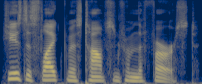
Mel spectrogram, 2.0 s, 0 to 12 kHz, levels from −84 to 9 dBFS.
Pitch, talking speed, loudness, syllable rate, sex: 160 Hz, 235 wpm, -20 LUFS, 5.8 syllables/s, female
